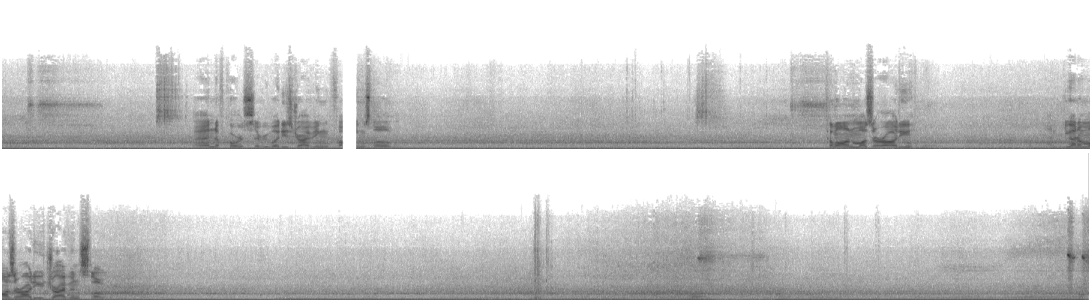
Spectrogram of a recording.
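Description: A car engine drones steadily from inside the cabin, its pitch shifting as it changes gear.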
